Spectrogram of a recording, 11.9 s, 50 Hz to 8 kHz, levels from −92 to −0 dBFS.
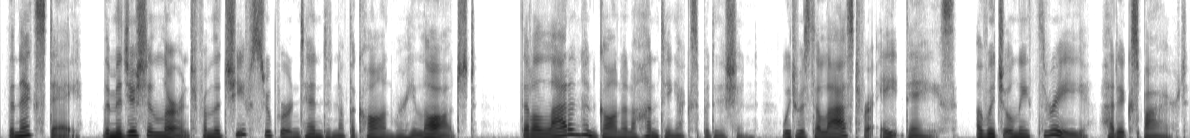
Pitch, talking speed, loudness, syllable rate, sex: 165 Hz, 185 wpm, -20 LUFS, 5.2 syllables/s, female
